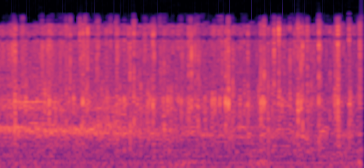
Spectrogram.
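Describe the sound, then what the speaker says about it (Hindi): A large crowd claps steadily at a political rally in India, producing a dense, even wash of applause that fills the whole moment. "यहां मौजूद एक एक आदमी हाथ उठा करके ताली बजा के मुझे समर्थन दे"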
